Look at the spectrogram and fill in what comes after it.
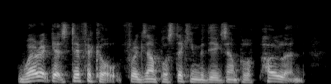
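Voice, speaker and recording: Speaking with an East Midlands accent, a man uses a medium pitch and ordinary pitch variation. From England, Leicestershire. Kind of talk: explanatory interview.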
